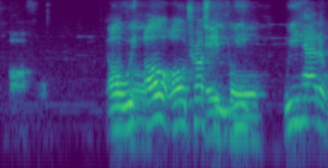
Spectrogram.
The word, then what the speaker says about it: AFOL: That was some pronounce adult fan of Lego or AFOL as awful.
